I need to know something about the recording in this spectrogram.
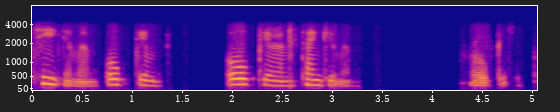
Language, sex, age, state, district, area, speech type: Punjabi, female, 45-60, Punjab, Jalandhar, urban, conversation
